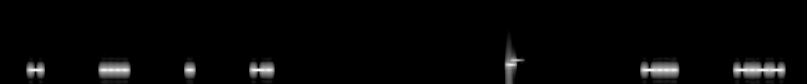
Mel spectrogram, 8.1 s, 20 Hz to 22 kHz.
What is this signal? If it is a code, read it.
Morse code, heard as a keyed tone, about 36 wpm, spaced as for 12 wpm, 700 Hz. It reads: THEN BY
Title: 6x Character Spacing - Top 100 Words - 35wpm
